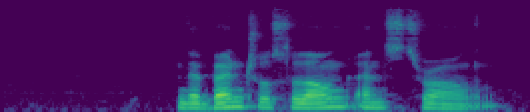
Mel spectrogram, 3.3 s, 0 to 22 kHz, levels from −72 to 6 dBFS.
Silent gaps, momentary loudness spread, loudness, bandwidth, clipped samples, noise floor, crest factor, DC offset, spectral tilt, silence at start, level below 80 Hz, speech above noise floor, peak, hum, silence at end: none; 11 LU; -22 LUFS; 16.5 kHz; under 0.1%; -63 dBFS; 20 dB; under 0.1%; -6.5 dB/octave; 1.1 s; -54 dBFS; 42 dB; -4 dBFS; none; 0.2 s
